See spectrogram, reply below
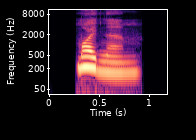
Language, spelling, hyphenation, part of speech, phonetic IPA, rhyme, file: Hungarian, majdnem, majd‧nem, adverb, [ˈmɒjdnɛm], -ɛm, Hu-majdnem.ogg
- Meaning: almost, nearly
